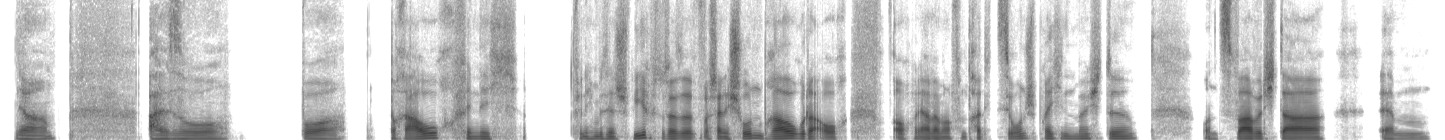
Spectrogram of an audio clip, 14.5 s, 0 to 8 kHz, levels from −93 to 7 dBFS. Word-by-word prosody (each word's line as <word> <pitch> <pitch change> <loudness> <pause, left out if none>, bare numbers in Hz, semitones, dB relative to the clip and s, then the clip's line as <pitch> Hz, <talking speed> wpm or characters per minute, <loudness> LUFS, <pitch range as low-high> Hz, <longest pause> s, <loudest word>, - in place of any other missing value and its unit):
Ja. 95 +3 -1 1.0
Also, 100 0 -2 0.7
boah, 95 -2 -1 0.4
Brauch 110 +9 +2
finde 110 -1 -3
ich 110 -2 -6 0.5
finde 110 - -6
ich 115 - -9
'n - - -3
bisschen 110 -1 -2
schwierig, 130 +8 0
beziehungsweise 105 -7 0
wahrscheinlich 100 0 +1
schon 130 +4 +1
Brauch 120 +3 +6
oder 120 -3 +3
auch 100 +1 -1 0.5
auch, - - -1
ja, 100 0 +1
wenn 100 - +2
man 100 - -3
von - - -12
Tradition 115 +5 -3
sprechen 125 -2 -4
möchte. 125 0 -2 0.7
Und 95 -1 -9
zwar 105 0 +6
würde 105 - 0
ich - - +1
da, 100 0 +5 0.5
ähm, 95 +1 -7
105 Hz, 130 wpm, -26 LUFS, 100-120 Hz, 1.0 s, Brauch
